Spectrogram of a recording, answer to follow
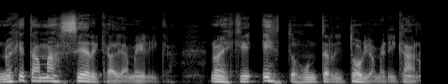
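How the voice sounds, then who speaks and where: A man's plain, everyday voice at medium pitch, a fairly quick pace, quiet background. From Venezuela. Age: 60s. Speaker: lexicographer; speaker. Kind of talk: panel discussion. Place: garden. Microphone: handheld.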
